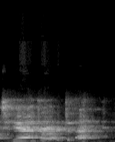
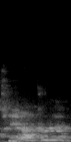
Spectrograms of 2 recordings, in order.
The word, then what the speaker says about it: Tandrea: Tandra. So, do I say your name right? Am I saying it wrong? I feel like I'm mispronouncing your name. Oh, Tandrea.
